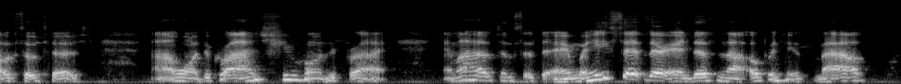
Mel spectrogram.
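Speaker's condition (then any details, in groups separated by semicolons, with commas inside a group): Parkinson's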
